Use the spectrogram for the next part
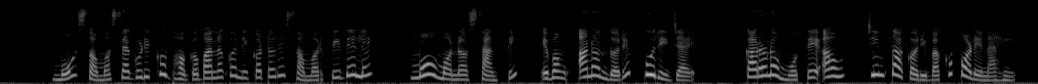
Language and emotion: Odia, happy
